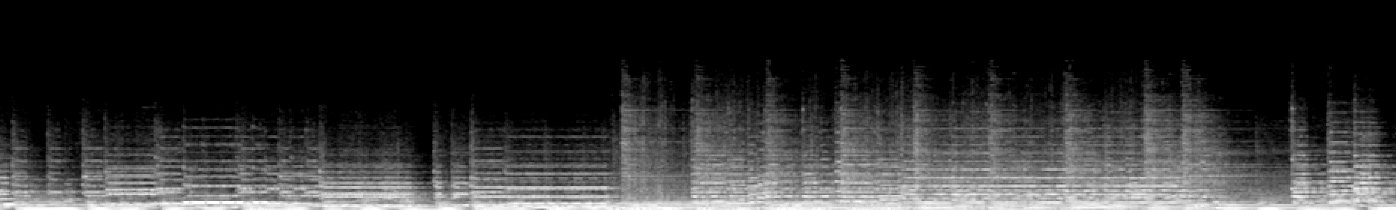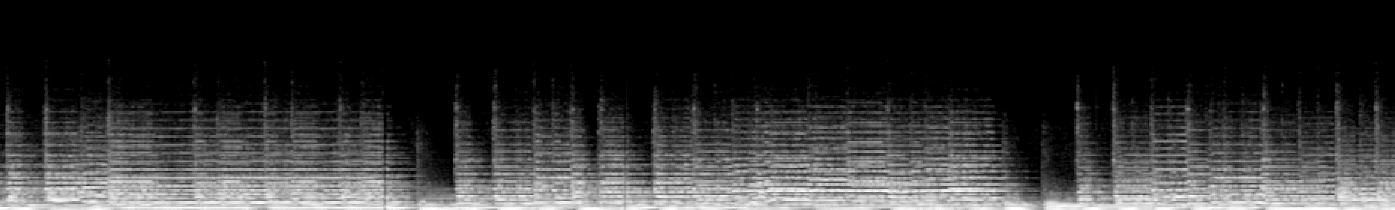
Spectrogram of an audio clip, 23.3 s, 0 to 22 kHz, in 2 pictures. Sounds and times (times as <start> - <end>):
Music: 0.0 - 23.2.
